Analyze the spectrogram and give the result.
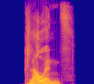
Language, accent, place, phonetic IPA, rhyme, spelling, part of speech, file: German, Germany, Berlin, [ˈklaʊ̯əns], -aʊ̯əns, Klauens, noun, De-Klauens.ogg
- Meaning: genitive of Klauen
